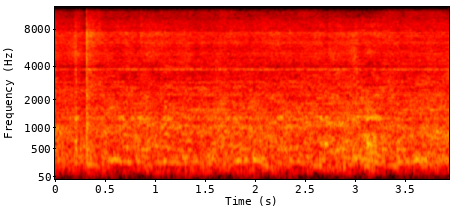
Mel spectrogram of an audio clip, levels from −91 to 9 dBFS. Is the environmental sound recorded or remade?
remade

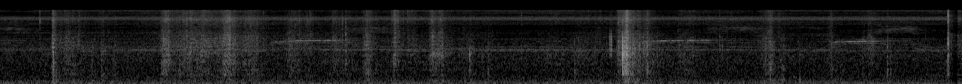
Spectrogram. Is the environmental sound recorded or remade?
recorded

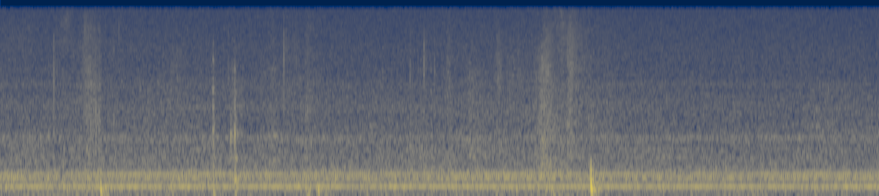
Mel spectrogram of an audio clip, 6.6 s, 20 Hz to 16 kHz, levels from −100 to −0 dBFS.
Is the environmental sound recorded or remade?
recorded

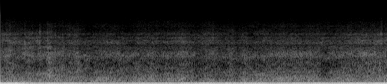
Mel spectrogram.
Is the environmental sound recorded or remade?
remade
